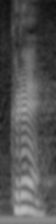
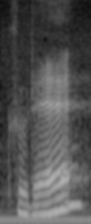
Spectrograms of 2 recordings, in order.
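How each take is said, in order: First: It sounds like willing agreement. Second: It sounds doubtful and questioning.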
